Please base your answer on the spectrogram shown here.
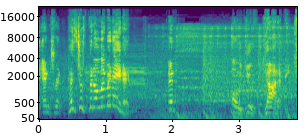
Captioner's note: buzzer buzzes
